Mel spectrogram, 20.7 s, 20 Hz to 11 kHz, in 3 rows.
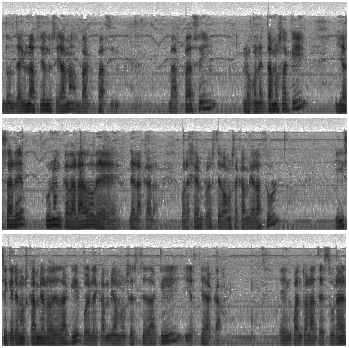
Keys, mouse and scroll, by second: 2.8-5.1 drag, 6.9-8.6 drag, 8.6 middle click, 10.7-12.7 drag, 14.0-15.5 drag, 17.0-18.2 drag, 20.6 click.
